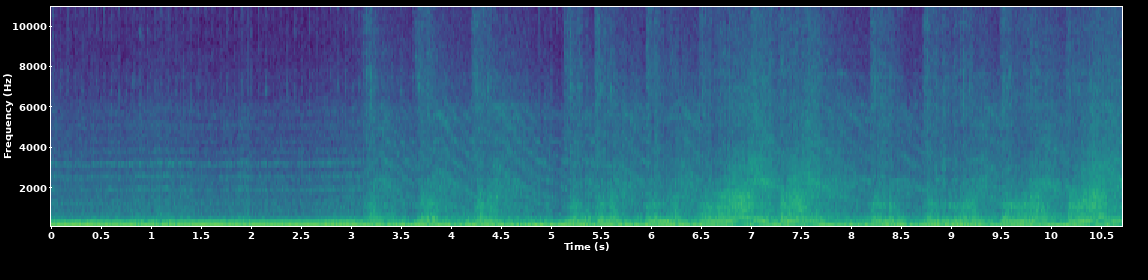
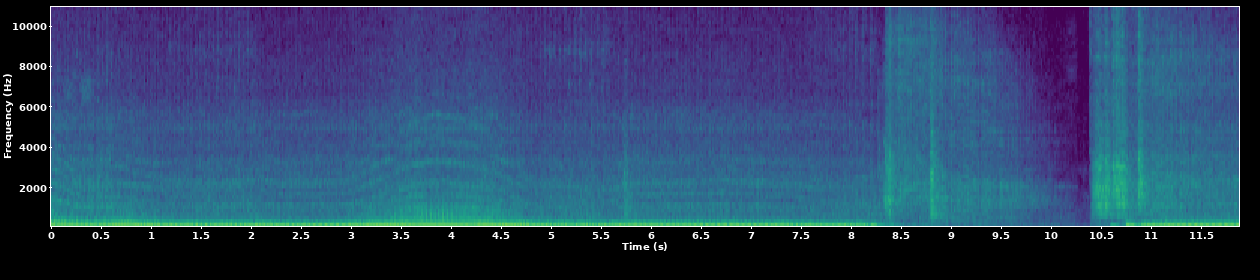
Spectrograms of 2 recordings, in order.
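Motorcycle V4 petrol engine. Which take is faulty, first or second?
second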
